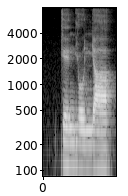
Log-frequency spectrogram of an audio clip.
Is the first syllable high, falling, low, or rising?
high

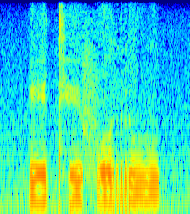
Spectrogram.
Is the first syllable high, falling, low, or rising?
low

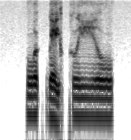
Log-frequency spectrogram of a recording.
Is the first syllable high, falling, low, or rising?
low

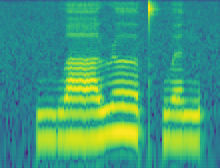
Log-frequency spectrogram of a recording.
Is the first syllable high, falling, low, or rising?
rising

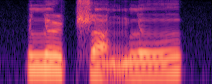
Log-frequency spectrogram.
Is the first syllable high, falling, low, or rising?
falling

